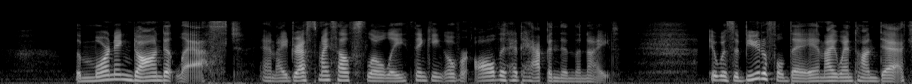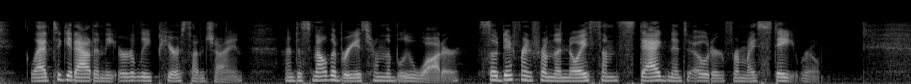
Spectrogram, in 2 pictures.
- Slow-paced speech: No, average, 195 wpm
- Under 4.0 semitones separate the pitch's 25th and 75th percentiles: Yes, average, 3.2 semitones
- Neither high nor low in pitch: Yes, medium, 170 Hz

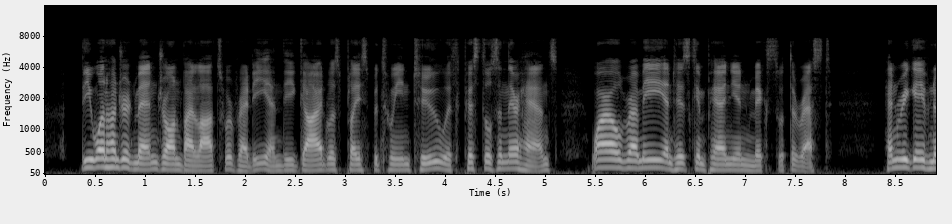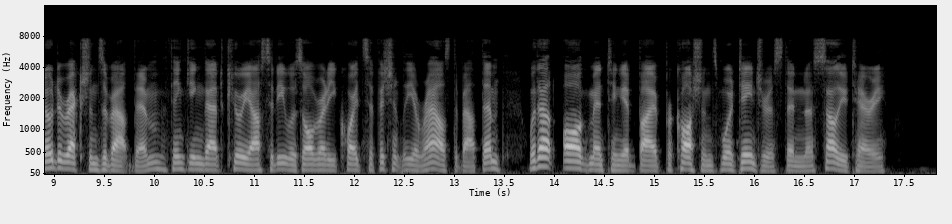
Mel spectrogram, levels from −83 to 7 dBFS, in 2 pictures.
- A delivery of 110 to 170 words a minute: No, average, 185 wpm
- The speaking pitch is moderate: No, low, 125 Hz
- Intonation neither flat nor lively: Yes, average, 4.2 semitones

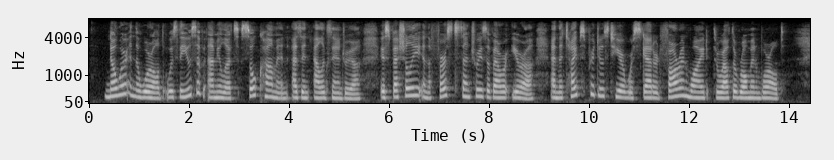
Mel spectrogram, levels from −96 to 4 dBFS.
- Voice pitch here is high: Yes, high, 205 Hz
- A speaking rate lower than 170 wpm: Yes, average, 150 wpm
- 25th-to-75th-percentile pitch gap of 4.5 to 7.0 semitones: No, average, 3.8 semitones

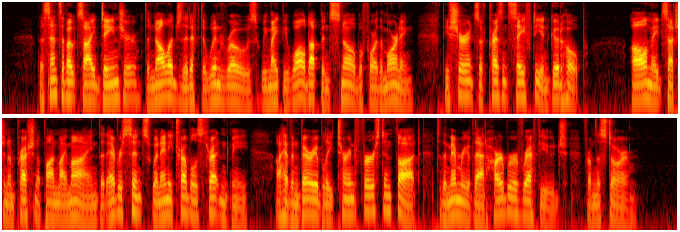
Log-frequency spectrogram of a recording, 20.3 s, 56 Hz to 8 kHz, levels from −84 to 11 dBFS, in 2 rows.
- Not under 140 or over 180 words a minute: No, average, 190 wpm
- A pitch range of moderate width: Yes, average, 3.9 semitones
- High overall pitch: No, low, 105 Hz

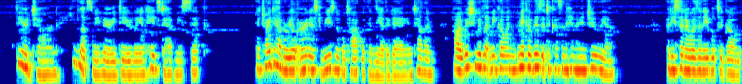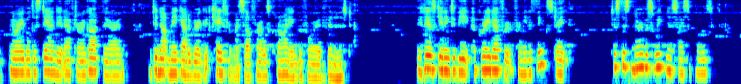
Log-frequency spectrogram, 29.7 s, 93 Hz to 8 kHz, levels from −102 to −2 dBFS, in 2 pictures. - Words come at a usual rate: No, fast, 210 wpm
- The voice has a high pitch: No, medium, 180 Hz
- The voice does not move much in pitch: No, average, 3.8 semitones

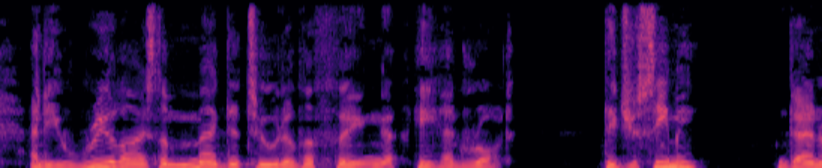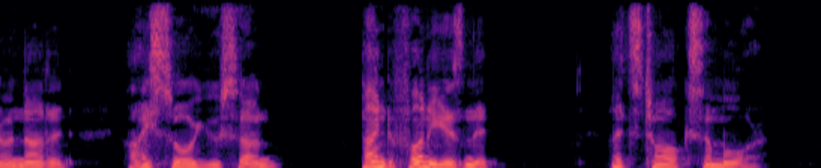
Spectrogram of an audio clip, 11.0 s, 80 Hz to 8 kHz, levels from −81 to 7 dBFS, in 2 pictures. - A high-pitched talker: No, medium, 140 Hz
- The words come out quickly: No, average, 165 wpm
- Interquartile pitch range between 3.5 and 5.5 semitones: Yes, average, 4.7 semitones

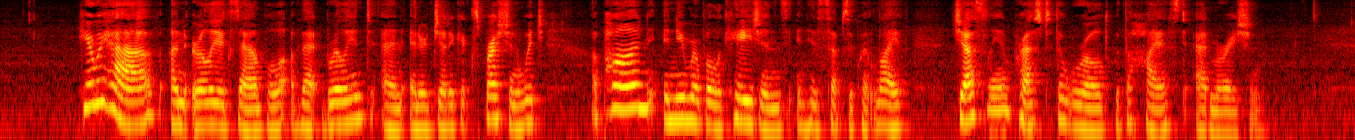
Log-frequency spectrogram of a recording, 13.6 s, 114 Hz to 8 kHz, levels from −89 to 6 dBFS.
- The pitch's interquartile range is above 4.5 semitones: No, average, 3.6 semitones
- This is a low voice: No, medium, 170 Hz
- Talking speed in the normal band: No, slow, 125 wpm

